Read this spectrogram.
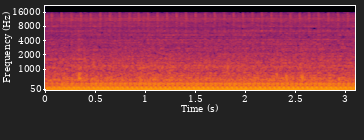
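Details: Nissan 200SX S12 Silvia CA20E after a distributor install, ignition timing not set with a timing light: steady, even low engine hum with no knocks, misses or surges; idles smoothly and sounds healthy.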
